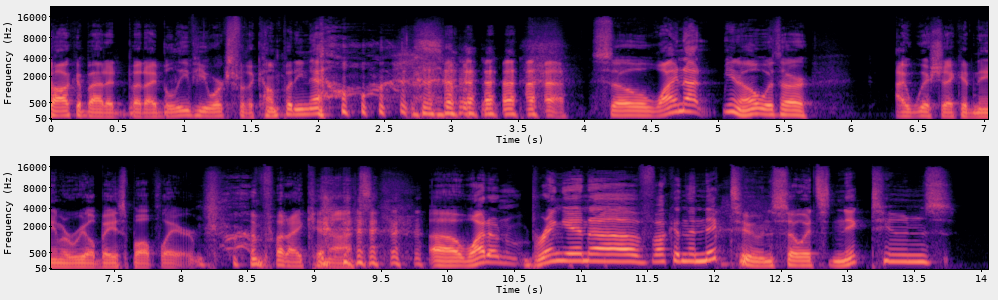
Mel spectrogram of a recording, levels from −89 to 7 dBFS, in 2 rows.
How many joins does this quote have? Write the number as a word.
one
